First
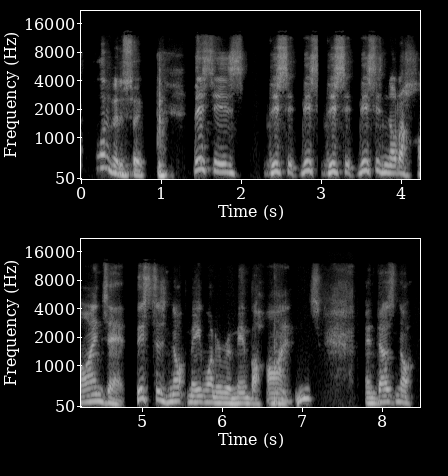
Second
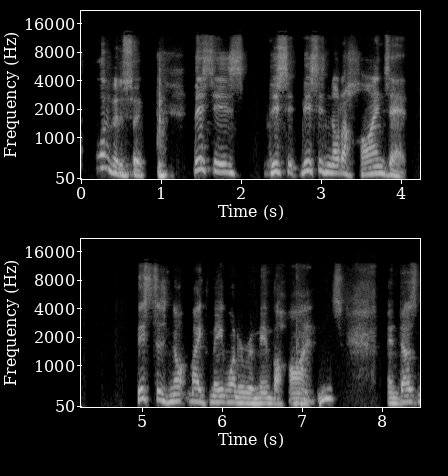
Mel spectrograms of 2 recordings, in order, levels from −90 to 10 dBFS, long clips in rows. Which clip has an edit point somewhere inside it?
first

